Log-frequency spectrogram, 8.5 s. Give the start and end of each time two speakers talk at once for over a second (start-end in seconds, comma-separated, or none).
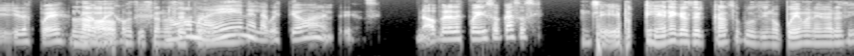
0.7-2.4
